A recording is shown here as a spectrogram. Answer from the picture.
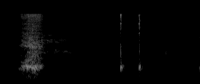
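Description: A short intake of breath, then about a second later two quick computer-mouse clicks, a fifth of a second apart.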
